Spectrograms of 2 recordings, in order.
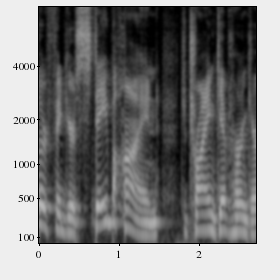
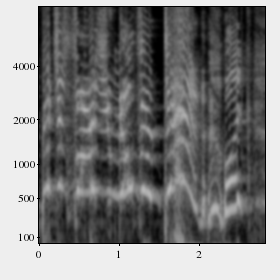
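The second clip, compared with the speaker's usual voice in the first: exasperated outburst. Retold or imitated. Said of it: "And I'm like".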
